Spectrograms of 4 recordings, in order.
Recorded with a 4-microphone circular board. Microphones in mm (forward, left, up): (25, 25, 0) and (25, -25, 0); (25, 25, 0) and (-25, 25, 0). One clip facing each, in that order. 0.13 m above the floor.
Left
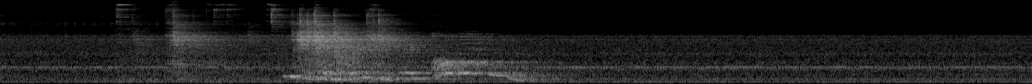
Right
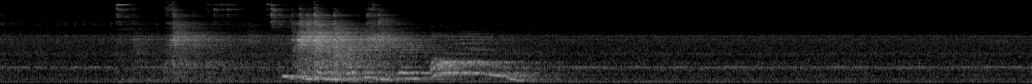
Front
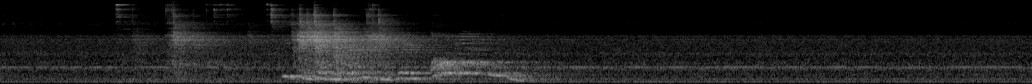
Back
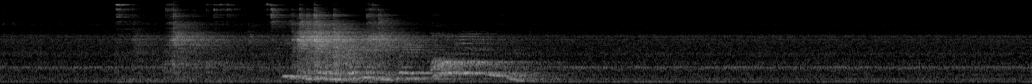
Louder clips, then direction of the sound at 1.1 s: Even, front 1 dB; 140° right.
